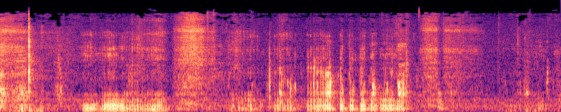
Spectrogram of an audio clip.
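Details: A two-year-old male lilac tri Olde English Bulldogge in the USA gnaws noisily on a bone, with low rumbling grumbles between sharp crunching clicks.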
